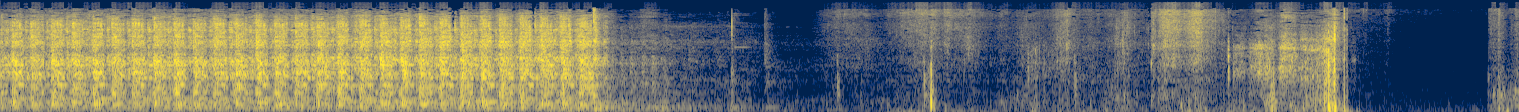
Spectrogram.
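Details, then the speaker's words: Barn-find Triumph Spitfire after carburetor rebuild and new jet: quick even starter cranking about three turns a second for three seconds, no firing at all because the ignition coil was left unplugged. "I'm really dumb I forgot to put the plug the coil in there"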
